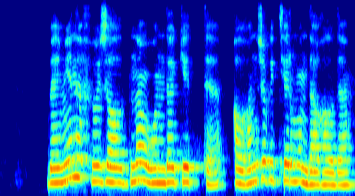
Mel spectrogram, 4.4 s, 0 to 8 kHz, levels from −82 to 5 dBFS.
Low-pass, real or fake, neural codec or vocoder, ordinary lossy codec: 7.2 kHz; real; none; Opus, 24 kbps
